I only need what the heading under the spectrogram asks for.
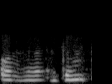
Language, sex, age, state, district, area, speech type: Manipuri, female, 45-60, Manipur, Kangpokpi, urban, conversation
